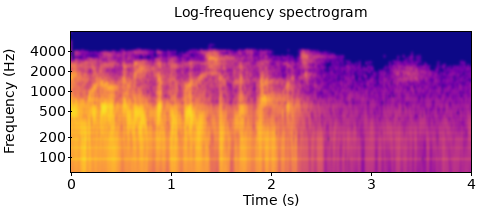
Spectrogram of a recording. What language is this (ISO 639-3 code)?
tel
